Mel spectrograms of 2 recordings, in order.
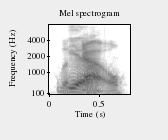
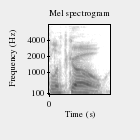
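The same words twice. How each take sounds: First: The last syllable rhymes with cow. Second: The last syllable does not rhyme with cow. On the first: The speaker calls it wrong. "because there's a W, ow, cow, Lithgow, and then I get roasted" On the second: The speaker calls it right. "It's Lithgow"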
